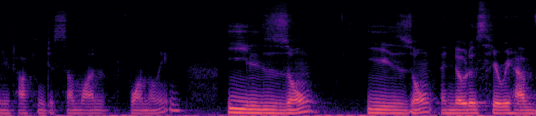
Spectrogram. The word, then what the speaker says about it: ils ont: You'll also notice that when I pronounced it, ils ont, elles ont, the S in il, elle, which is normally silent, was actually pronounced, and I pronounced it like a Z.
